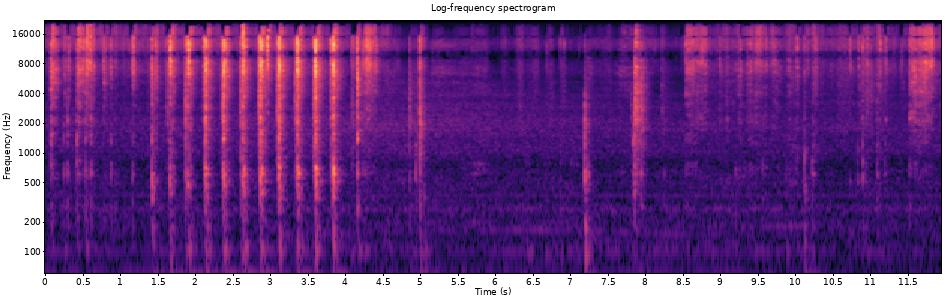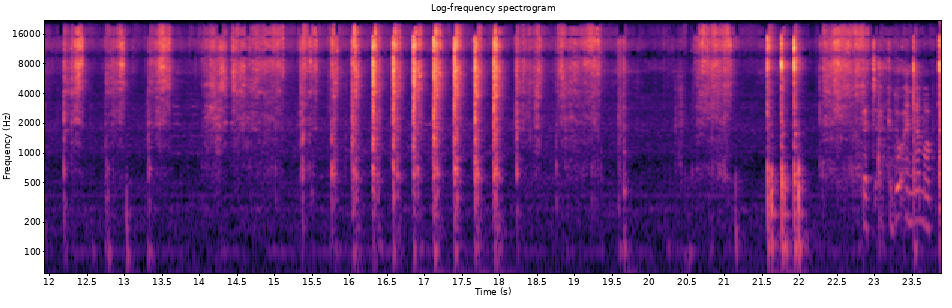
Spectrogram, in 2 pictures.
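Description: A utensil mixes marble cake batter with added yeast in a bowl, giving runs of rapid scraping and clinking strokes against the bowl, close up, broken by pauses and occasional louder knocks.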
